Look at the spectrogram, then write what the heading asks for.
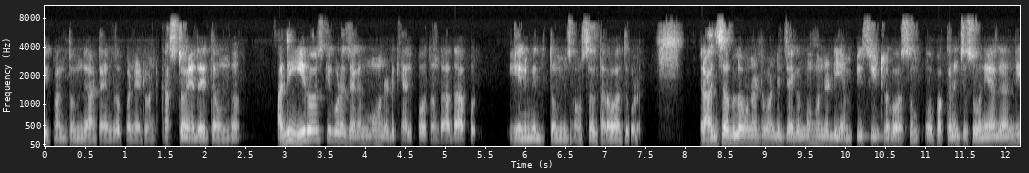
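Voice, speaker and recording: A man's voice: medium pitch, dark tone, no room sound, highs cut off. A man giving informal political news commentary to viewers, explaining and repeating phrases for emphasis.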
